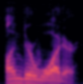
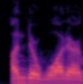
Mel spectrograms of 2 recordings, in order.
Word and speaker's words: UNDW3: It's called the UNDW3 card, and I believe that UNDW3 is pronounced underwater, the underwater card.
